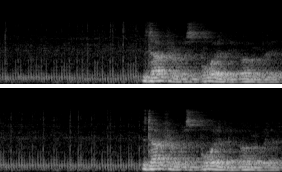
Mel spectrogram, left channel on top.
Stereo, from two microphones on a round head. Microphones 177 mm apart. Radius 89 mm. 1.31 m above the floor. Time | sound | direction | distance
1.4 | a man speaking | 60° right (ahead or behind) | 1.4 m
